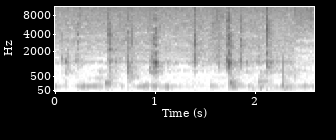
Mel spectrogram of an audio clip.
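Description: Chili paste fries with ginger in a pan for Schezwan chutney, a soft continuous sizzle broken by close scraping stirs and spoon knocks at an irregular pace, with no voices.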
